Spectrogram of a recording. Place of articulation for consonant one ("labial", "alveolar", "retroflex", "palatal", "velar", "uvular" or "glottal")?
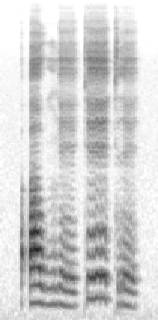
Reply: glottal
